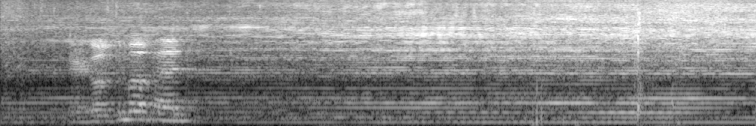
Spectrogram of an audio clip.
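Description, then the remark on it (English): A moped engine buzzes, its whiny pitch climbing in the first second before settling into a steady, fairly loud drone that holds to the end. “There goes the moped.”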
